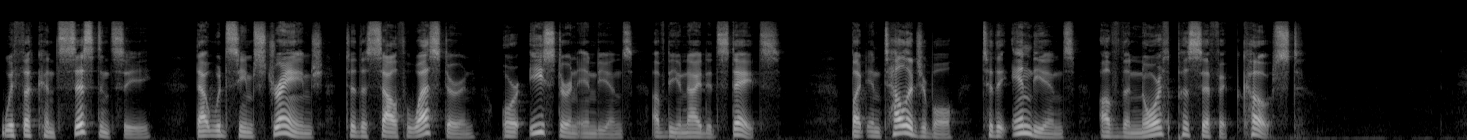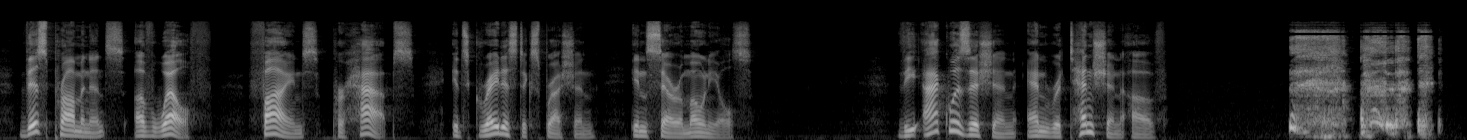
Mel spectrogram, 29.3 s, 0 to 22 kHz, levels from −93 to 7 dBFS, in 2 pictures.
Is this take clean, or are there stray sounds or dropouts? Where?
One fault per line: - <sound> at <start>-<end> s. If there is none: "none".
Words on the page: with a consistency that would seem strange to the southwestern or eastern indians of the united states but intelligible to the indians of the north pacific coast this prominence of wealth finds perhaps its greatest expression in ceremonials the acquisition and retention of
- laugh at 27.6-29.1 s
